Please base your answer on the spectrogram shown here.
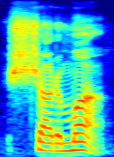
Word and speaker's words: शर्मा: यहाँ पे देखिए श, फिर यहाँ पे माँ के ऊपर रेफ है, तो इसको इस रेफ का उच्चारण श के बाद करेंगे शर्मा।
